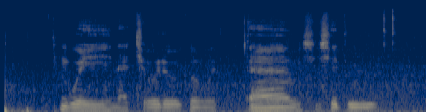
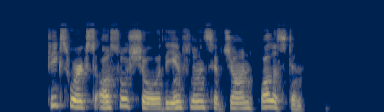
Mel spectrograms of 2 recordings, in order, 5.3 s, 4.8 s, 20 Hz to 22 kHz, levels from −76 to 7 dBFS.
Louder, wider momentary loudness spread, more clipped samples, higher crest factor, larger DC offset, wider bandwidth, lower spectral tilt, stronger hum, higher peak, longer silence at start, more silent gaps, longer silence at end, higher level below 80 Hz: second, -33 LUFS vs -19 LUFS; first, 16 LU vs 10 LU; neither; about the same, 20 dB vs 18 dB; neither; first, 16 kHz vs 9.4 kHz; first, -5.5 dB/octave vs -4 dB/octave; neither; second, -14 dBFS vs -4 dBFS; second, 0.05 s vs 0.6 s; neither; second, 0 s vs 1 s; first, -46 dBFS vs -72 dBFS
